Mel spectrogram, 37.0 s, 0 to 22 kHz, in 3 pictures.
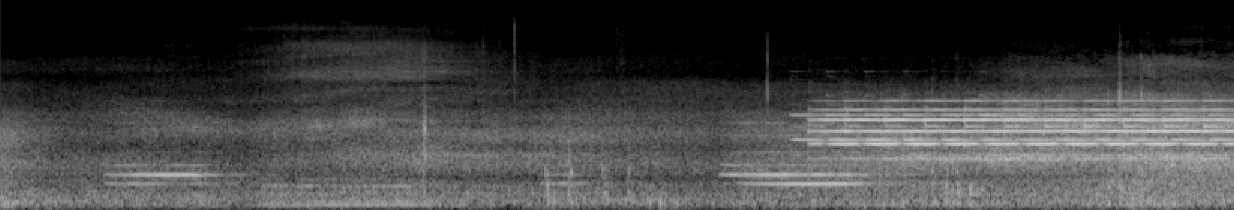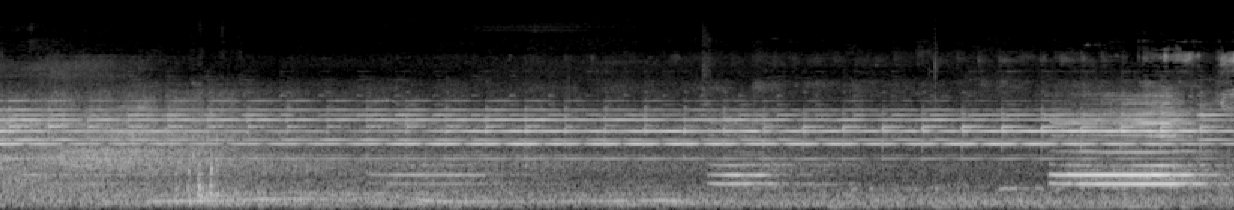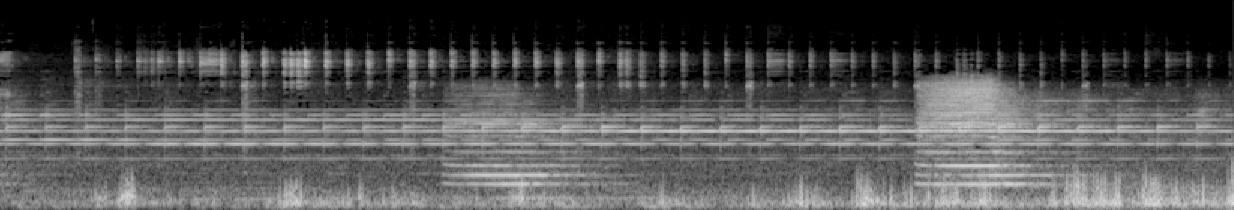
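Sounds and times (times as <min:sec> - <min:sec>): train horn blasts: 0:01.0 - 0:02.4, 0:05.4 - 0:06.0, 0:07.2 - 0:08.8, 0:19.4 - 0:20.3, 0:22.3 - 0:24.9, 0:29.1 - 0:30.9, 0:33.8 - 0:35.6
railroad crossing bell ringing: 0:01.0 - 0:06.3, 0:07.1 - 0:37.0.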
